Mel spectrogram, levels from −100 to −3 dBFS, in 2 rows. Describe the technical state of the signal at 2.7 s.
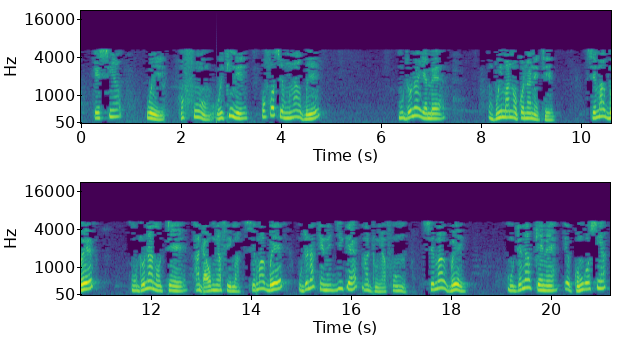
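At 2.72 s a repeated buffer occurs: a fragment of about 1.5 ms, consistent with a 64-sample buffer, plays two extra times with hard joins, producing a click or brief buzz and losing a few milliseconds of audio.

Throughout, including this moment, the sound is heavily watery and swirly with nothing above 5.3 kHz. This is likely MP3 compression, consistent with a very low bitrate of around 16 kbps.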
